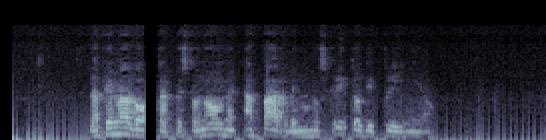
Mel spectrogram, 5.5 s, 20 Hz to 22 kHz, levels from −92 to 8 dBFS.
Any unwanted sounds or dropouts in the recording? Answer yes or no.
yes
